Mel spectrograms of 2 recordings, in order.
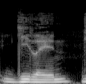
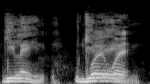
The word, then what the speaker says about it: Ghislaine: It's pronounced Ghislaine. – Ghislaine. – What do you? – The S is silent.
